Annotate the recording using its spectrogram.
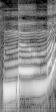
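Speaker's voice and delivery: lightly voiced cow moo. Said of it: "says Mister Cow".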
